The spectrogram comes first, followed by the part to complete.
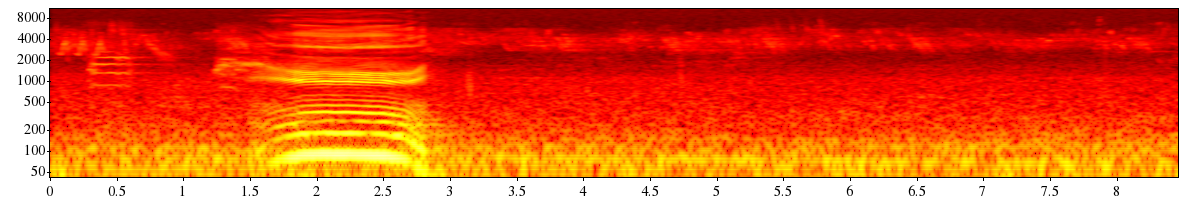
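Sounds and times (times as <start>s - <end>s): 
scimitar-horned oryx at Debrecen zoo on a windless day: 1.3s - 3.2s.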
